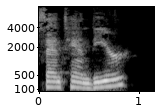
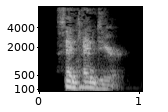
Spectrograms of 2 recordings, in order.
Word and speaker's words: Santander: In my ethnocentric pronunciation guide, it's Santander. – Santander.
